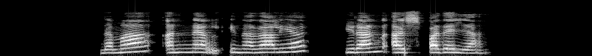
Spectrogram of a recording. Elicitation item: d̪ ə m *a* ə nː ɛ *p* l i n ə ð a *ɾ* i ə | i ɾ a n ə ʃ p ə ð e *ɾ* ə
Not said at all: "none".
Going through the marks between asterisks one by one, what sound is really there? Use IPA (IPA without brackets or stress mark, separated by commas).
a, none, l, ʎ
